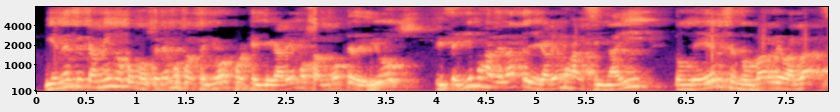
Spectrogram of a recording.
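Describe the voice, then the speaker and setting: High-voiced preacher in an echoey hall. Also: male voice, darkish tone. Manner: fervent, repeats phrases, addresses listeners as brothers. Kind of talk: Sunday sermon. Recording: very echoey hall, faint background noise.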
